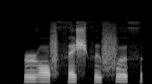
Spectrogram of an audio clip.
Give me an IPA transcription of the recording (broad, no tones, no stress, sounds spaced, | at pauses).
ɹ ɔː f θ ɛ ʃ θ ɨ f ɵ θ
